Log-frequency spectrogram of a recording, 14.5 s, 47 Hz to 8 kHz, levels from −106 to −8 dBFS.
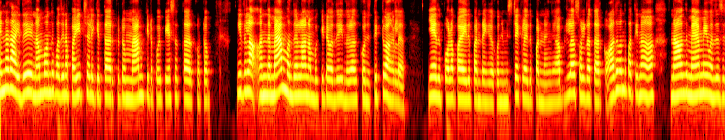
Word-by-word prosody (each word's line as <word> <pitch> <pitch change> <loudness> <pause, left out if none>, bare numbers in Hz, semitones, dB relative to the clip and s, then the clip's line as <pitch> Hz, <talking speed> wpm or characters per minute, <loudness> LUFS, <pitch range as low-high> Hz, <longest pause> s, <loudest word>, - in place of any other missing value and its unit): என்னடா 310 +2 +5
இது, 245 +2 0 0.2
நம்ம 240 +2 +1
வந்து 270 +1 -3
பாத்தீங்கன்னா 250 -1 -2
பயிற்சி 240 +2 0
அளிக்கிர்த்தா 235 -1 -2
இருக்கட்டும், 220 0 -8
மேம்கிட்ட 235 +1 0
போய் 215 0 -9
பேசுர்த்தா 220 0 -3
இருக்கட்டும், 200 0 -9 0.6
இதெல்லாம் 275 0 +5
அந்த 245 0 +1
மேம் 305 +5 +8
வந்துலாம் 240 -1 +1
நம்ப 225 -1 -5
கிட்ட 225 0 -3
வந்து 215 +1 -7
இதலாம் 210 0 -2
கொஞ்சம் 200 -2 -7
திட்டுவாங்கள்ல, 225 -5 -1 0.6
"ஏன் 240 - +7
இது 230 - -4
போலப்பா, 220 0 +1
இது 210 - -6
பண்றீங்க, 200 -1 -5
கொஞ்சம் 195 0 -9
மிஸ்டேக்கலாம் 225 +1 -3
இது 210 - -11
பண்ணுங்க" 190 -1 -9
அப்டிலாம் 255 +6 -1
சொல்றதாருக்கும். 220 -3 -1
அது 240 - +1
வந்து 295 -1 -4
பாத்தீன்னா, 250 -2 -2 0.6
நான் 240 +1 +8
வந்து 255 0 -3
மேமே 250 +2 +3
வந்து 230 0 -3
230 Hz, 165 wpm, -23 LUFS, 210-245 Hz, 0.6 s, மேம்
